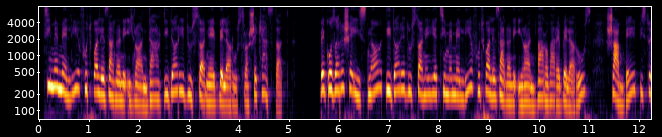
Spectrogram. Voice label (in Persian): نمونه صدای سوم خبر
